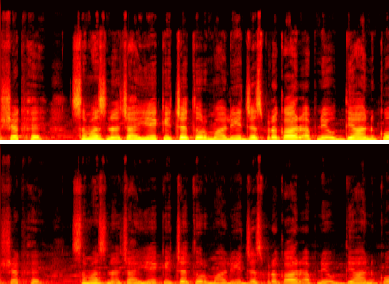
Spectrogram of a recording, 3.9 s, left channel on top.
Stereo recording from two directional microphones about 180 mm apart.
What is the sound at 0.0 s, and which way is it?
A woman's voice, 50° left (ahead or behind).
